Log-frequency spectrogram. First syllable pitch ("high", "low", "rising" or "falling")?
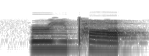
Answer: low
